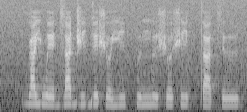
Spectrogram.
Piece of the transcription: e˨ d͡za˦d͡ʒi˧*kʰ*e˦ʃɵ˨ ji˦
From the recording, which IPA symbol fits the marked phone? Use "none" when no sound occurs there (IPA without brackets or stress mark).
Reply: ɡ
